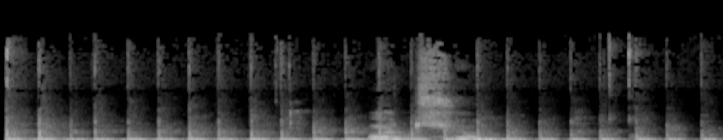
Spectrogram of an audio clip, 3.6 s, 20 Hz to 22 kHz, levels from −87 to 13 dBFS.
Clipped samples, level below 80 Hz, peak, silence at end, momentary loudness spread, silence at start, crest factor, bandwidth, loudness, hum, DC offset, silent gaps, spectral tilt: under 0.1%; -40 dBFS; -4 dBFS; 0 s; 8 LU; 0 s; 20 dB; 17 kHz; -24 LUFS; none; under 0.1%; none; -6 dB/octave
